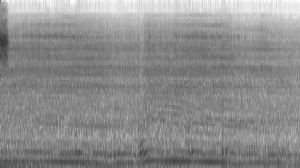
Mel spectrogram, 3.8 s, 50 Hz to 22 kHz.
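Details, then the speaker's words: Yamaha R6 motorcycle recorded with an exhaust-mounted mic: revs fall while slowing and downshifting, with sharp pops from the headers; the bike had a cooked stator, leaking gasket and misfire, cause of popping not confirmed. "when I slow down, I downshave. There's like a lot of popping going on under the hood, under the tanks."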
